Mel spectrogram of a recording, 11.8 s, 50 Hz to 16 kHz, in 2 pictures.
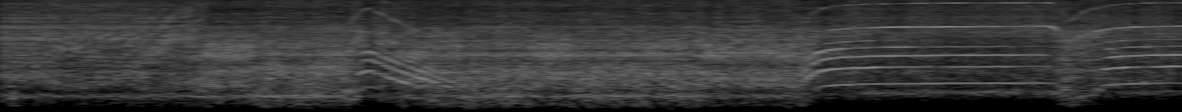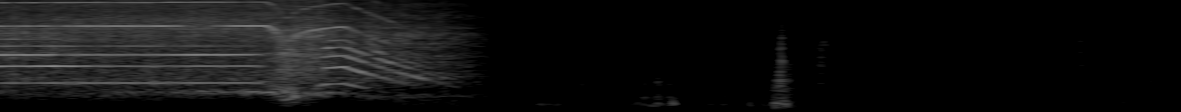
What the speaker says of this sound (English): I'm using my biscuit joiner to create a 34 by 16 inch tabletop.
